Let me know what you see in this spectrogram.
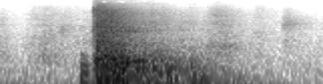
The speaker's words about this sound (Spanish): Perdón, se cerró una puerta ahí.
